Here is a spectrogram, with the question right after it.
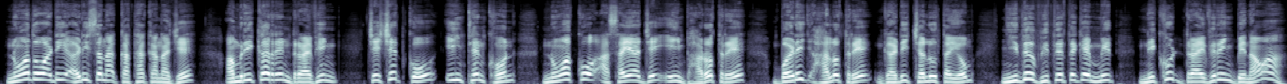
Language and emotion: Santali, angry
